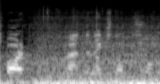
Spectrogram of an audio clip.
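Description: Faint voices of people talking in the background, in short snatches, over a low steady outdoor rumble.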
